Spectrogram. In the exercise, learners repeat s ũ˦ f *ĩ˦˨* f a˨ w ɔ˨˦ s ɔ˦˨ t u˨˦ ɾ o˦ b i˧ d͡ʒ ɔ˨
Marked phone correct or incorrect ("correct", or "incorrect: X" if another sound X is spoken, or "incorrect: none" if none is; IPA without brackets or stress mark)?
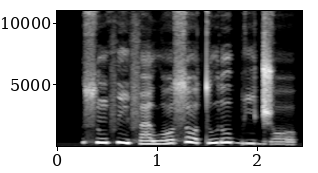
correct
